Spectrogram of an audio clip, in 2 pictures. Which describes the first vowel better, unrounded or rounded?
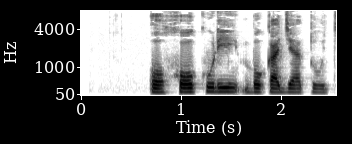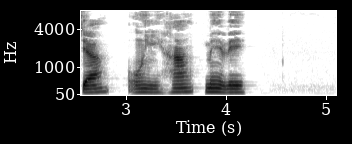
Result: rounded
